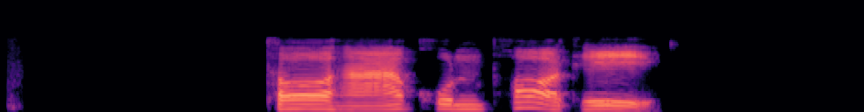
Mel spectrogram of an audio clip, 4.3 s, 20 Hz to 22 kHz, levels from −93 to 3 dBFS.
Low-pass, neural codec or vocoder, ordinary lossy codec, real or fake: 5.4 kHz; vocoder, 44.1 kHz, 80 mel bands, Vocos; none; fake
